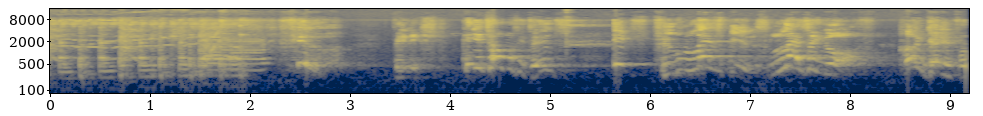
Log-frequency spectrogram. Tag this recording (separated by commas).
Music, Speech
